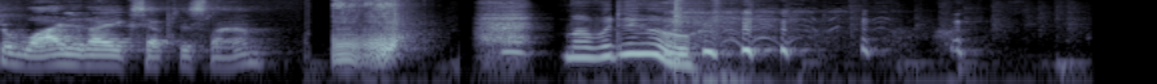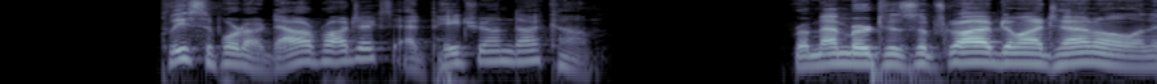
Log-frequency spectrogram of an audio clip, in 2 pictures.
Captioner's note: broken wind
